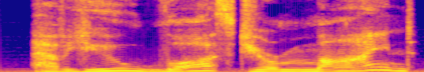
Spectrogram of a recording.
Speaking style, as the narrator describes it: His friend screamed at him

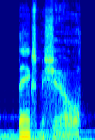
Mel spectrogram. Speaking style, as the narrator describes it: I groaned

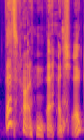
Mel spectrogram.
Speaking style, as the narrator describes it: says, laughing

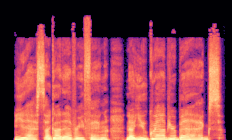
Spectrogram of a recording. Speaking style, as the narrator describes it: Mom said

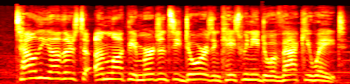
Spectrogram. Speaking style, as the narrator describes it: Vera shouted

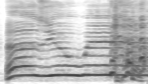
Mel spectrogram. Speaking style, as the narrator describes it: he just yells into the Thaumaturgical mic

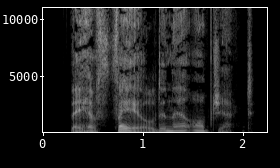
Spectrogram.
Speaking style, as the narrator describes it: he added grimly

